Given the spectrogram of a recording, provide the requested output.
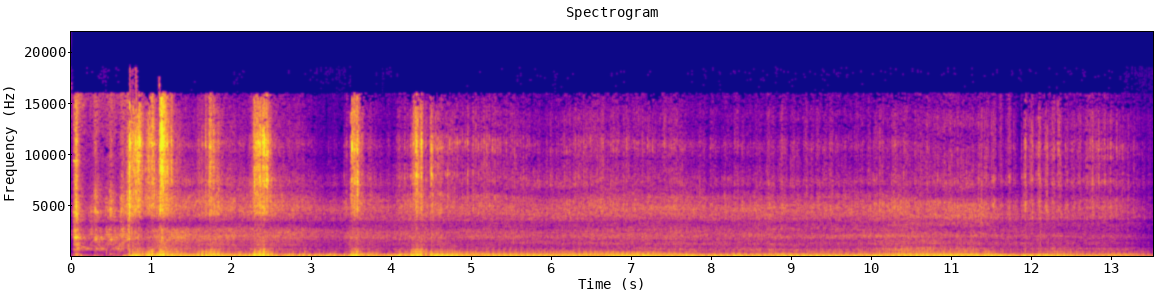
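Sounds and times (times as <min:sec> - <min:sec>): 
Ford V4 four-stroke car engine starting up and revving: 0:00.1 - 0:13.5.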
